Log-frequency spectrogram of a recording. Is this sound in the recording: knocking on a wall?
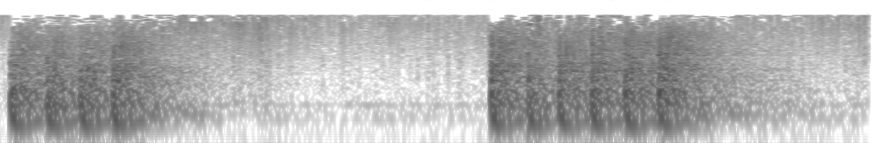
yes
